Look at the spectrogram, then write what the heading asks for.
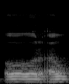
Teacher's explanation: ओ और औ का उच्चारण स्थान कंठ और ओष्ठ दोनों मिलकर करते हैं। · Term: कंठोष्ठम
